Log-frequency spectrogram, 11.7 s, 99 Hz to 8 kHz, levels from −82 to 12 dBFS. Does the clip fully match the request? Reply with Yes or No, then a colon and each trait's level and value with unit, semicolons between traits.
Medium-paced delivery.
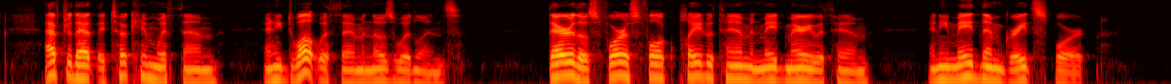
Yes: average, 170 wpm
